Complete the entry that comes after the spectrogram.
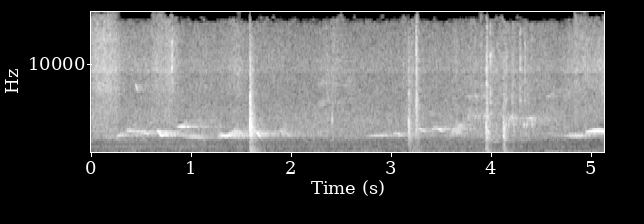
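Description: Small birds chirping on and off, with three sharp clicks about a second and a half, three and four seconds in.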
